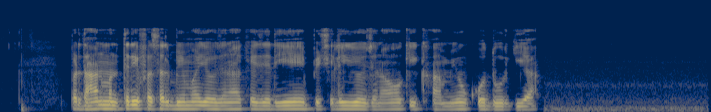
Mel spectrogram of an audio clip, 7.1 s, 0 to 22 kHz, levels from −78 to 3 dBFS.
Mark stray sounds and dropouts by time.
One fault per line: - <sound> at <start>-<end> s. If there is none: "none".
none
